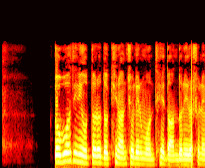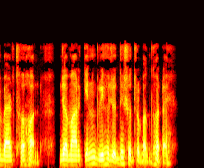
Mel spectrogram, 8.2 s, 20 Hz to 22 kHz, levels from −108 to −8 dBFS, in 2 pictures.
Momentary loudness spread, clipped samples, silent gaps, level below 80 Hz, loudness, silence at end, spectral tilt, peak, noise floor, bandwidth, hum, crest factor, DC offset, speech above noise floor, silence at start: 8 LU; under 0.1%; 5.21-5.28 s; -56 dBFS; -16 LUFS; 0.7 s; -6 dB/octave; -2 dBFS; -68 dBFS; 7.8 kHz; none; 14 dB; under 0.1%; 52 dB; 1.1 s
